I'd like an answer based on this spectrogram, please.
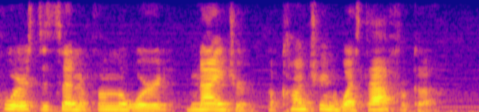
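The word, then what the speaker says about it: Netjer: The N-word was spelled N-E-T-J-E-R, pronounced nig, which meant God.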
